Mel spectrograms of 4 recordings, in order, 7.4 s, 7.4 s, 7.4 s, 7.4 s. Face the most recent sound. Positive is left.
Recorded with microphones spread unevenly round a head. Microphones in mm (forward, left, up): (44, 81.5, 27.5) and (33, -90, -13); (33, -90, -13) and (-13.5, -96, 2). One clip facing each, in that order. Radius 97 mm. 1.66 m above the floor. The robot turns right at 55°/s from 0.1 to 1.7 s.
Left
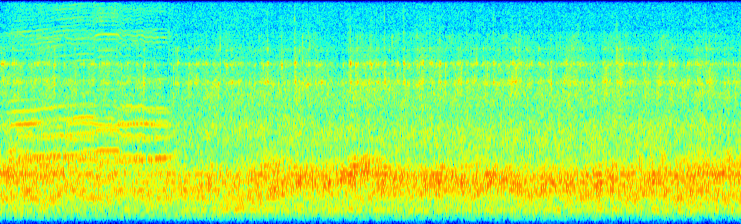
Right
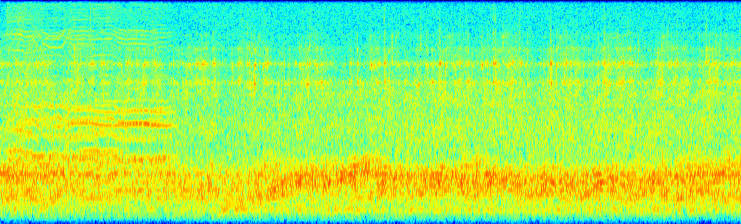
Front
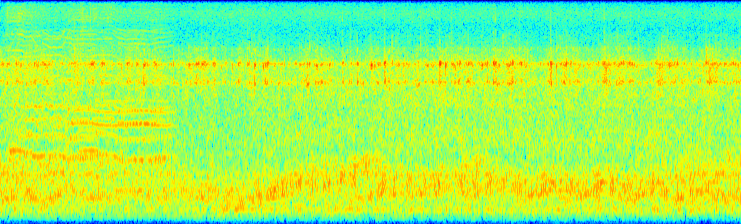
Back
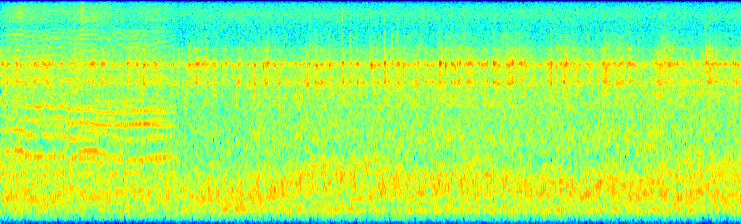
No sound to turn to.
